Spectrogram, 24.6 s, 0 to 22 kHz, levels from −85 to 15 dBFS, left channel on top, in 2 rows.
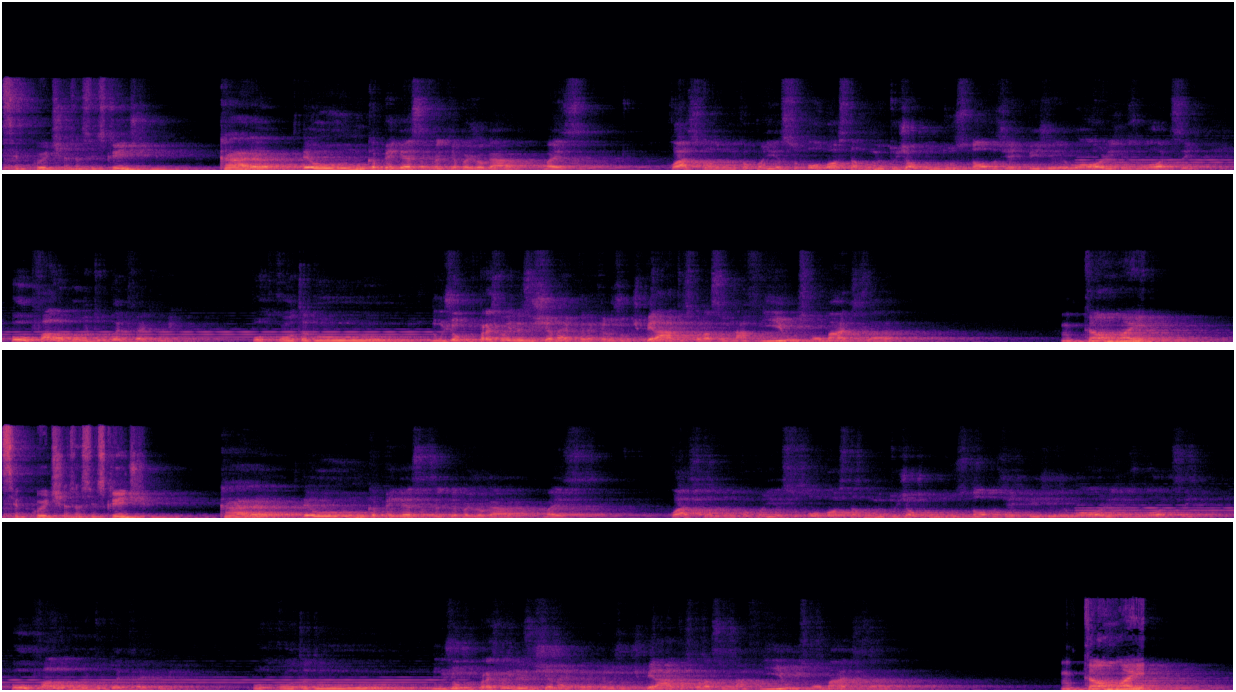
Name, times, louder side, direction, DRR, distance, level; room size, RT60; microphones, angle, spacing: voice 1, 0.0-1.4 22.9-23.7, right 2 dB, 55° right, 8 dB, 1.1 m, -21 dB
voice 2, 2.2-5.8 6.7-12.0 12.4-14.0 14.8-21.3, left 2 dB, 85° left, 0 dB, 1.7 m, -23 dB
Wind instrument woodwind instrument, 10.7-16.7, left 2 dB, 15° right, 4.4 m, -42 dB
28.5 x 27.0 x 3.7 m, 2.7 s
head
